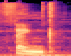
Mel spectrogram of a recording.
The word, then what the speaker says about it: think: Like, pones tu lengua, you put your tongue between your teeth. Pones la lengua entre los dientes y soplas un poquito de manera sutil. Okay? So, del mismo modo vas a pronunciar la palabra think.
